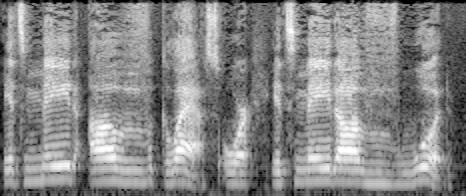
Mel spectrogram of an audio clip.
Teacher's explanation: Even though the word of is spelled with an F, we pronounce the word of with a voiced V.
